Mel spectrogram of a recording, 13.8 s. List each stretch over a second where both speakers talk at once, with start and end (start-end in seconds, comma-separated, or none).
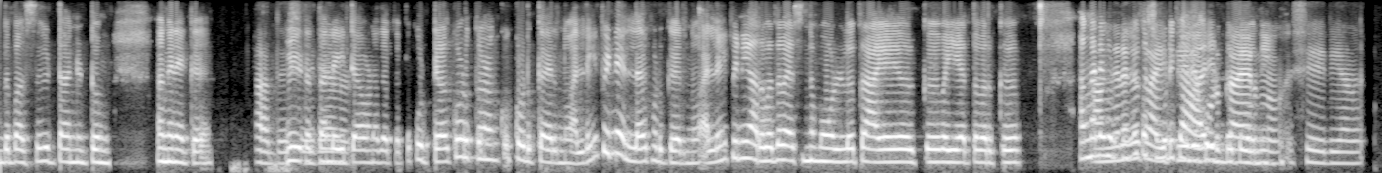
11.0-12.7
